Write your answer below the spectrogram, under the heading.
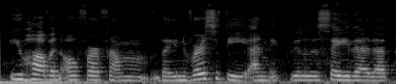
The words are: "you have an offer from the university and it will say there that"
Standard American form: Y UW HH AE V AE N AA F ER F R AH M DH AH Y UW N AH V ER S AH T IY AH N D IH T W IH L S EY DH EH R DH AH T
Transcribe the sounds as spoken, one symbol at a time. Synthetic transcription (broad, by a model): Y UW HH AE V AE N AA F ER F R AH M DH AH Y UW N AH V ER S AH T IY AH N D IH T W IH L S EY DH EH R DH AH T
